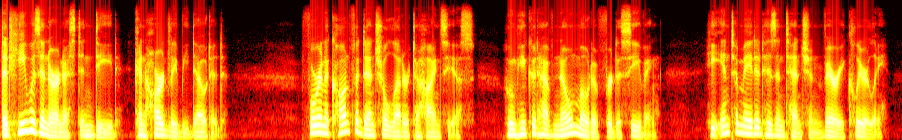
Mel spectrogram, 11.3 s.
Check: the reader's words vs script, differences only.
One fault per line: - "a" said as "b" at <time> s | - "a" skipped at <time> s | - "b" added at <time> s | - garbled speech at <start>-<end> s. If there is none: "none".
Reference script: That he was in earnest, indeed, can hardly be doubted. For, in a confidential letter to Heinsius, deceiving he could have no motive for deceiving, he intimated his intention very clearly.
- "deceiving" said as "whom" at 6.3 s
